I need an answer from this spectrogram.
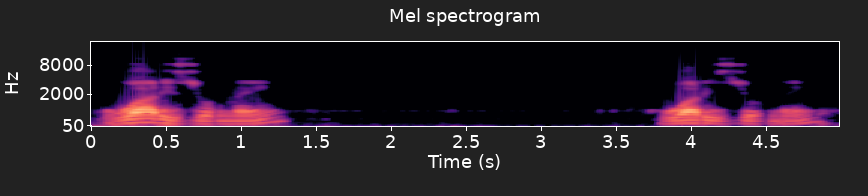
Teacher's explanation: a special questions falling intonation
